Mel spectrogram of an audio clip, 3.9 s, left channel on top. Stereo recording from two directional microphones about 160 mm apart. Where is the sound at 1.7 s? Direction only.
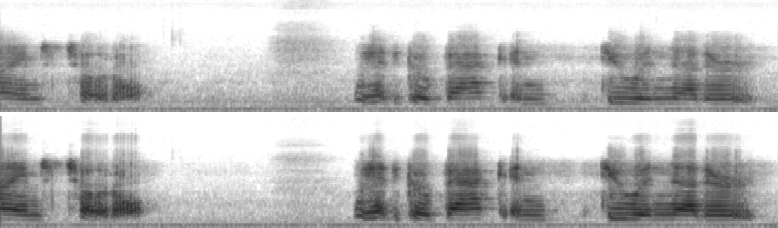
30° right (ahead or behind).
